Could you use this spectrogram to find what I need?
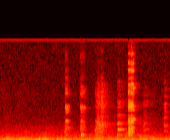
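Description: Glasses clink in a toast to an upcoming show. A few light, bright chinks come in quick succession over a low background murmur.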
